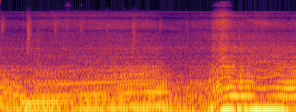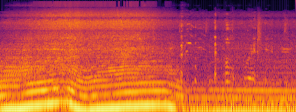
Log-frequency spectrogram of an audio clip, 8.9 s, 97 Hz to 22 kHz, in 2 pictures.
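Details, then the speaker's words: 800 hp Nissan GT-R recorded on a phone while cruising home gently: a deep, booming low drone rising and falling with revs, sounding tractor-like; owner suspects an exhaust leak. "i was just cruising home me and the homie jordan and we started hearing like a weird like drone noise like a very deep noise"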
